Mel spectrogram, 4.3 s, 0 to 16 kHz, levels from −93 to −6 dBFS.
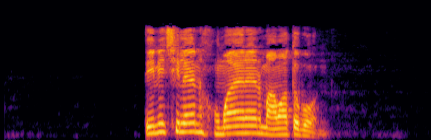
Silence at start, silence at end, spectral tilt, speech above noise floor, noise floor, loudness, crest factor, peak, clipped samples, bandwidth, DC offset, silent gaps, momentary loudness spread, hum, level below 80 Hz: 1.45 s; 1.05 s; -3 dB/octave; 70 dB; -85 dBFS; -15 LUFS; 18 dB; -2 dBFS; under 0.1%; 8.2 kHz; under 0.1%; none; 9 LU; none; -62 dBFS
